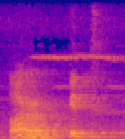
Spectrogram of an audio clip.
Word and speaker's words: अर्पित: तो दर्पण, अर्पित, अ के बाद में हमने र का उच्चारण किया, फिर पी का उच्चारण किया, फिर त का।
